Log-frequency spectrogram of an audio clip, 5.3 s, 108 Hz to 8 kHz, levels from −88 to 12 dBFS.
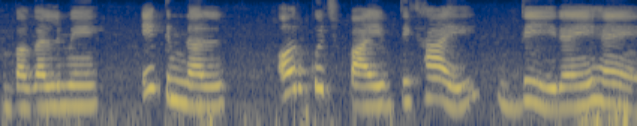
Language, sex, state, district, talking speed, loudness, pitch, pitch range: Hindi, female, Bihar, Kaimur, 125 wpm, -16 LUFS, 220 Hz, 210-260 Hz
